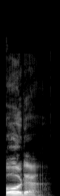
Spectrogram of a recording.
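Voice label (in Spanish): "hora", Spanish, male; mekanta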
